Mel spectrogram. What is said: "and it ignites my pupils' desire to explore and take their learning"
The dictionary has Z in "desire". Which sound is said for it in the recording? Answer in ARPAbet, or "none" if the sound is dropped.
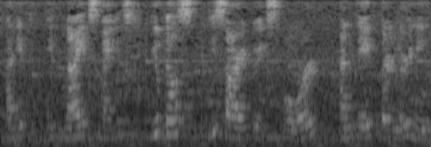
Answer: S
